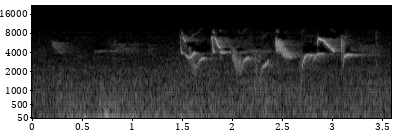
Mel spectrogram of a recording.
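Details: Black-throated canary singing in the prized 'giọng vip' style: a quiet start, then from mid-clip a string of high, sharp whistled notes sweeping up and down, each burst short and bright, over a low background hiss.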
